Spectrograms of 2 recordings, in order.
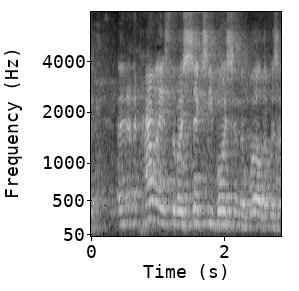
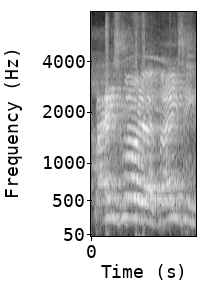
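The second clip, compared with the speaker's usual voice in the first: loud, higher cheer back to the crowd; excited call-out; 6 semitones higher, 13 dB louder, slower than usual. Real, not acted. Comic greeting an audience member's suburb, excited call-out. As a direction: shout it out, then ease off.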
